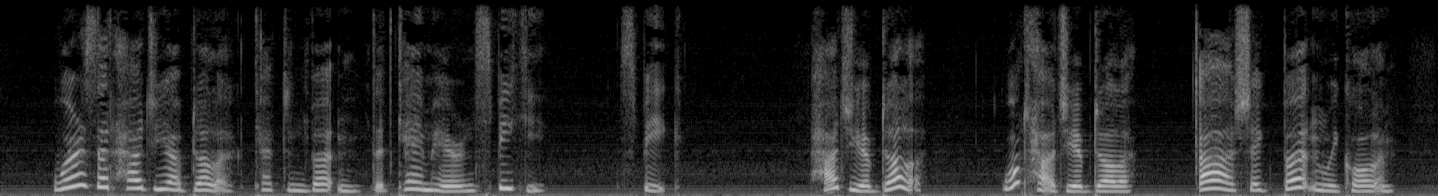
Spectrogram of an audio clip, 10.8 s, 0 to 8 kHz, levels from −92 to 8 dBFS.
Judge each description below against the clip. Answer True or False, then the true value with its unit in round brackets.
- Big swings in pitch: True (6.3 semitones)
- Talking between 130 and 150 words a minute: True (135 wpm)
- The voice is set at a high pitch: True (255 Hz)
